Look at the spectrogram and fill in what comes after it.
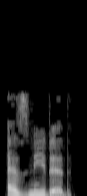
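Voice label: "as needed", British English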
